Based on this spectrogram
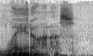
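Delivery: creepy, eerie, breathy, very hushed voice. Inviting a co-host to share a fix, in [name]'s weird creepy breathy voice. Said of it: "in a weird, creepy, breathy way".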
